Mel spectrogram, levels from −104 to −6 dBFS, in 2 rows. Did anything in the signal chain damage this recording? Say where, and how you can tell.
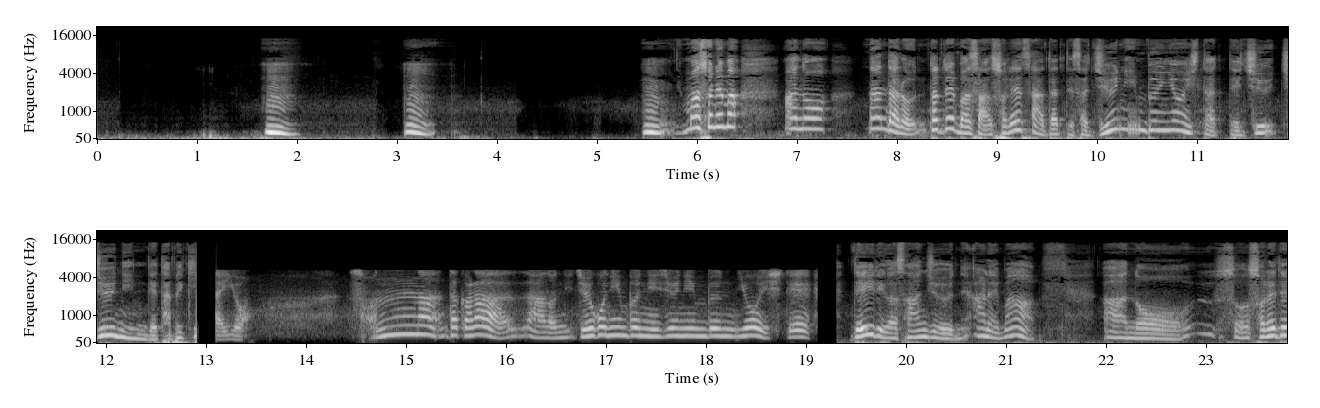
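Yes. From 12.90 to 19.31 s, after a 200 ms gap, speech is cut above 5.1 kHz and gains faint background noise. The input likely switched to a poorer device.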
